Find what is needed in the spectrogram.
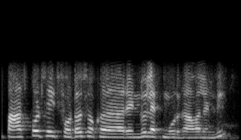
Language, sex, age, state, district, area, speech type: Telugu, female, 30-45, Andhra Pradesh, Krishna, urban, conversation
